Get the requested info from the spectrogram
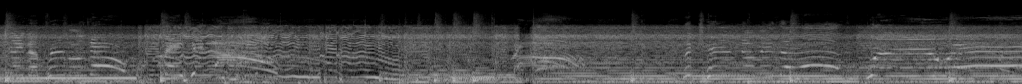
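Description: Live metal band playing: an electric guitar lead with bent, wavering notes and long held notes over bass and drums.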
